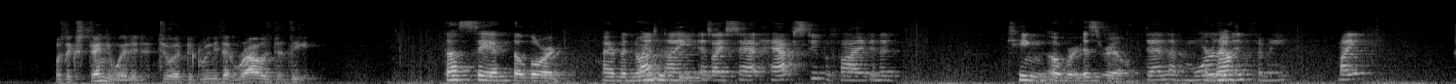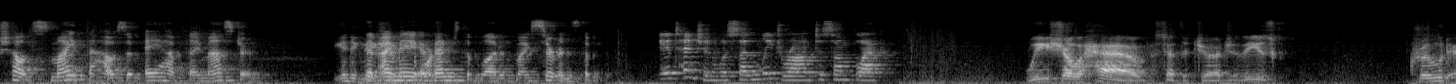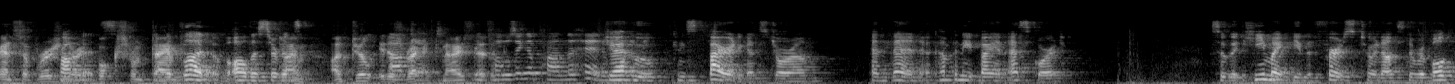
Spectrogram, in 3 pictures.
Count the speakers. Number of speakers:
3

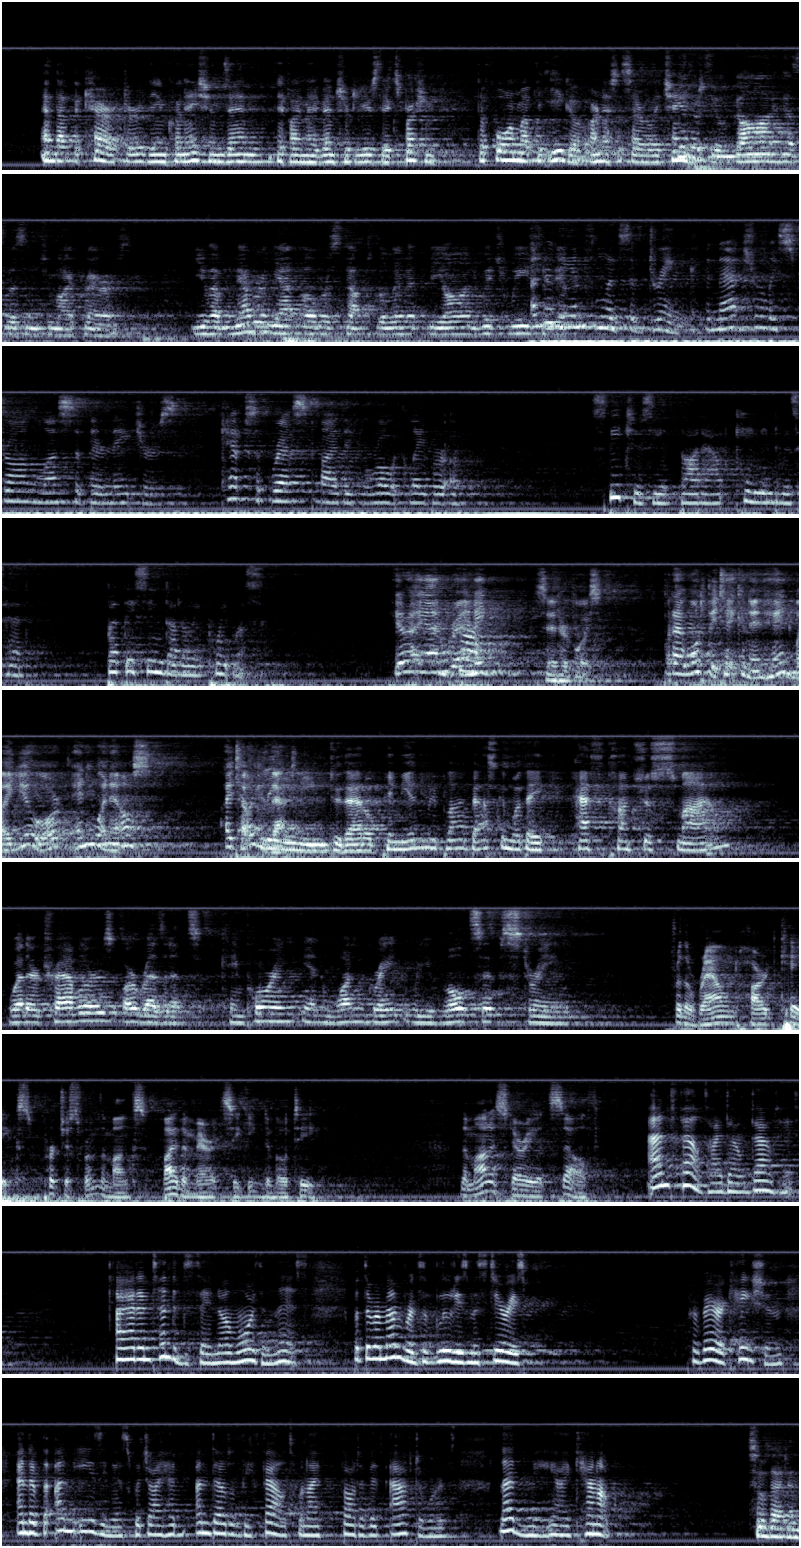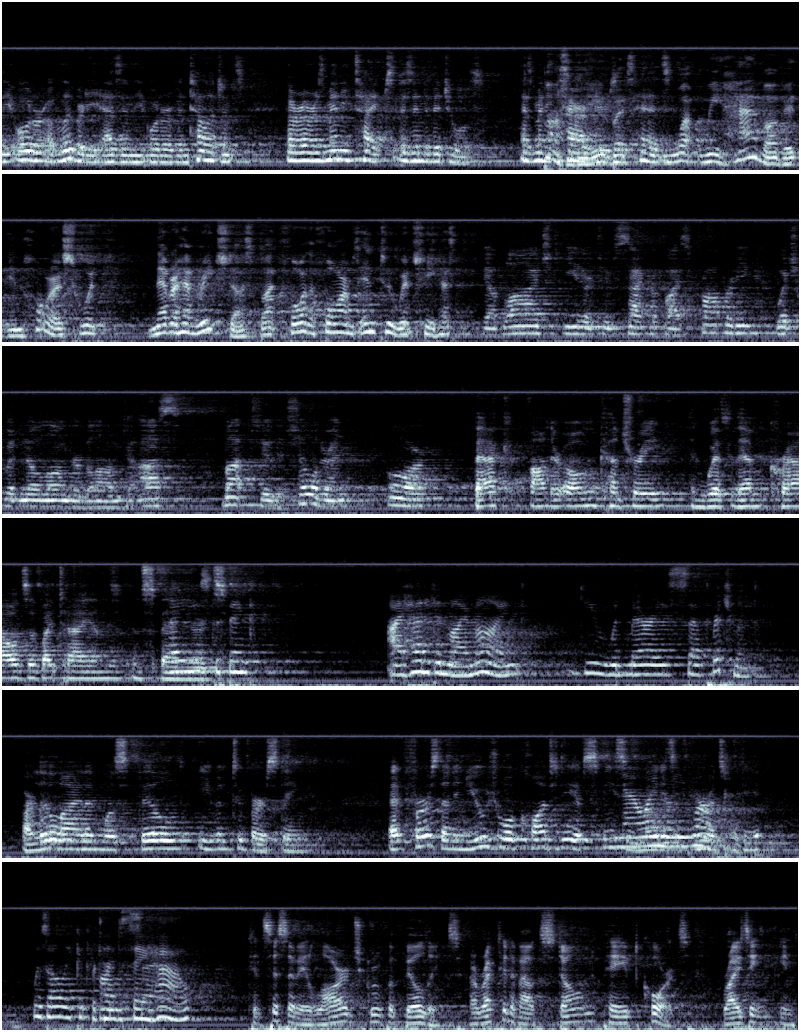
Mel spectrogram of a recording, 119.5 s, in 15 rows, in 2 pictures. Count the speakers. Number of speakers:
9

